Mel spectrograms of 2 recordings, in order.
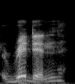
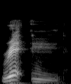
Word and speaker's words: written: In most cases, the double T does sound like a D. Okay, I do say most cases because, for example, if we have the word written, okay, we would, instead of pronouncing that written, we don't say ridden, we would say written. Okay, and we swallow, or we use a silent T there, okay?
